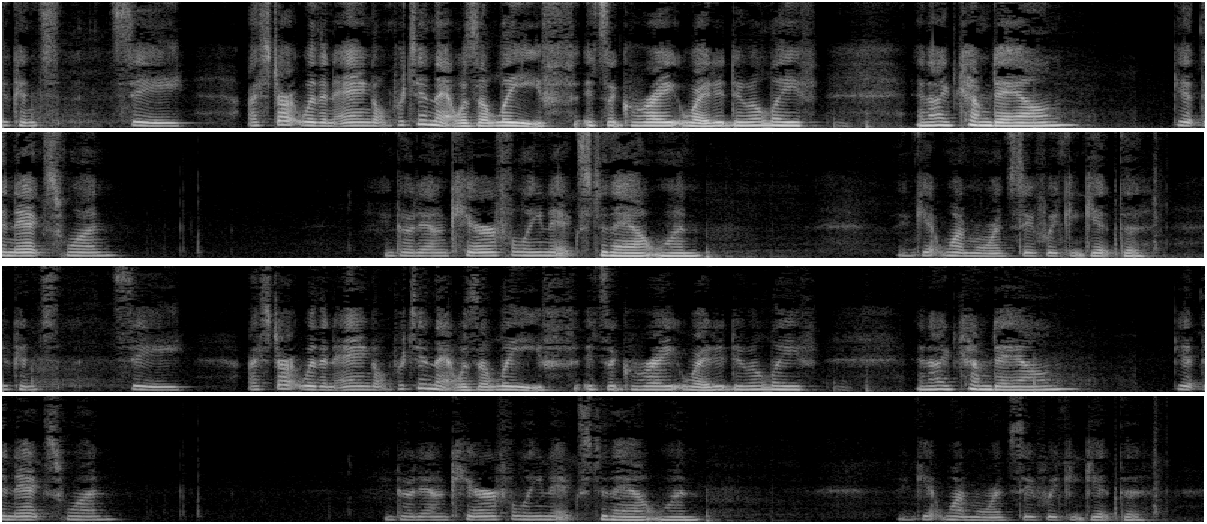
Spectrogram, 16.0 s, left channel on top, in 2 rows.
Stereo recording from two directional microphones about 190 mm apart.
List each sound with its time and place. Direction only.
0.0 s speech: 55° left (ahead or behind)
0.4 s a sound: centre (ahead or behind)
0.8 s speech: 55° left (ahead or behind)
10.5 s speech: 55° left (ahead or behind)
13.9 s speech: 55° left (ahead or behind)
